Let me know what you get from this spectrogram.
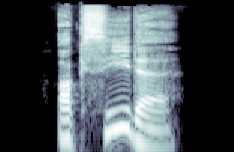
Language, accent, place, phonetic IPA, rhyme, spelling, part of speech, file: German, Germany, Berlin, [ɔˈksiːdə], -iːdə, Oxide, noun, De-Oxide.ogg
- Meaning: nominative/accusative/genitive plural of Oxid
